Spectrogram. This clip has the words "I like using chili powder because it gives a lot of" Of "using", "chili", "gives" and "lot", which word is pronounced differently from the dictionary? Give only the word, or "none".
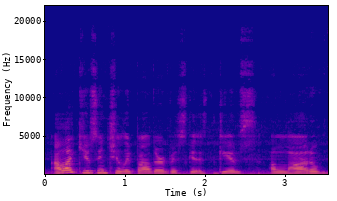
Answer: using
